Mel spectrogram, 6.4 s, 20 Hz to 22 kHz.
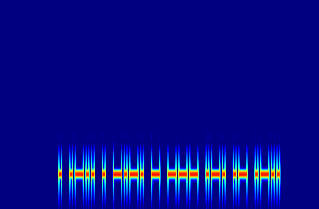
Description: Morse code, heard as a keyed tone, about 22 wpm, 700 Hz. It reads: ELECTORAL
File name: 9 Letter Words - First 3 Letters Given - 22wpm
